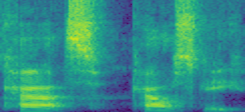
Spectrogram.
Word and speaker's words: Katschkow: Most people just say, but just so you know, when you look at my last name, the CH is silent. So it's really just Katschkowsky.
